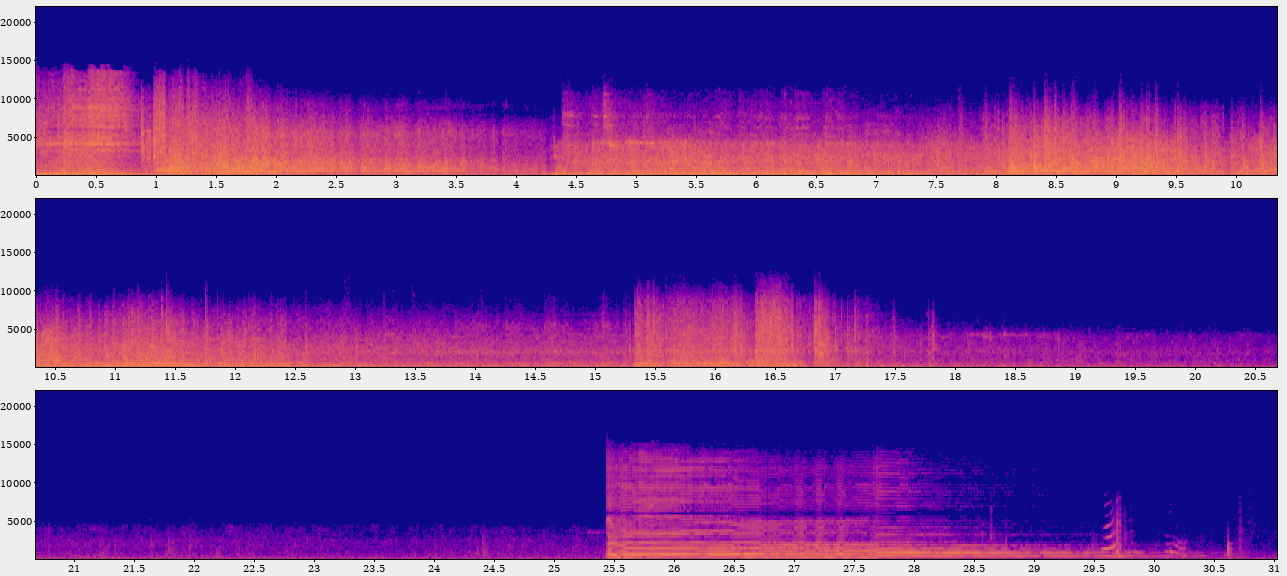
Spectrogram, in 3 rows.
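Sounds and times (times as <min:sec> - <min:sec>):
train rumbling on rails: 0:00.0 - 0:16.4.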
